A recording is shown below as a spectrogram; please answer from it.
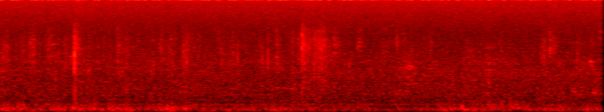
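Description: Hushed outdoor ambience while a golfer addresses a bunker shot, over the steady low hum and hiss of old broadcast audio. There is a single small click about three-quarters of a second in and a faint brief sound about three seconds in.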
